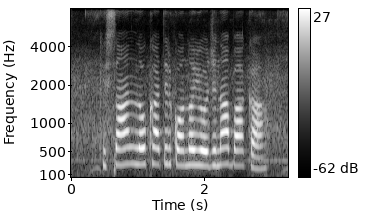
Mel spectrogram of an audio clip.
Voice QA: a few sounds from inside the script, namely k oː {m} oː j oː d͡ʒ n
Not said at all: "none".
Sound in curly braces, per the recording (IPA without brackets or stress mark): n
